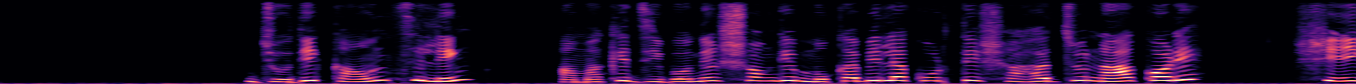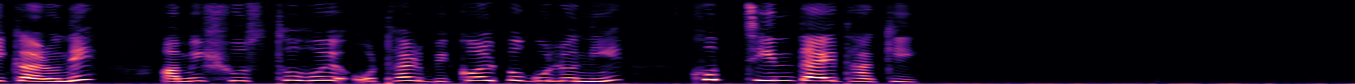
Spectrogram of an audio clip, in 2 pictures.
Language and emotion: Bengali, fearful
